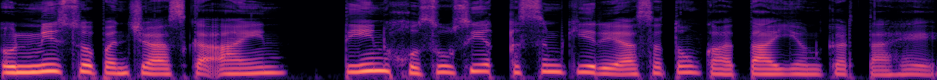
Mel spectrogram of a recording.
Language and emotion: Urdu, neutral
